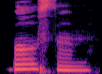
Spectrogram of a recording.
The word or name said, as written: balsam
